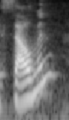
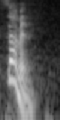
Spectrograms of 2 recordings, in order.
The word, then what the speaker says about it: salmon: so people might say Salman with the L in the middle but you omit the L and you say salmon okay so for example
